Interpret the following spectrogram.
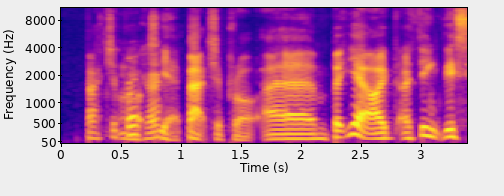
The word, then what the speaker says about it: Baceprot: part of Wikipedia, but I believe the way they've got it on here would be Baceprot. Baceprot? Okay. Yeah, Baceprot.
